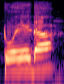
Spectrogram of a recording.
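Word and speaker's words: Toyoda: টয়োটা company 1937 সালে চিরো টোয়েডা শুরু করেছিল। হ্যাঁ, টয়োটা না, টয়োডা।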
